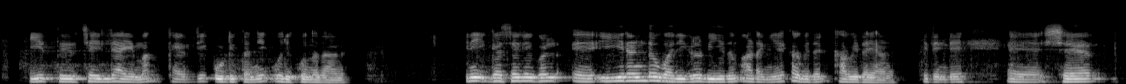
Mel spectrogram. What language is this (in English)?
Malayalam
